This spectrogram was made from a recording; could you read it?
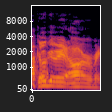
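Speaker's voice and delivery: odd, growly mock pirate voice. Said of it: "I don't know why I said that so weird".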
